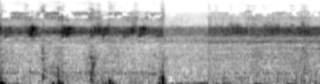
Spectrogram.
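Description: A steady, high-pitched insect chorus buzzes without a break and cuts off at the very end. A few soft low thumps in the first half fit footsteps on rock.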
